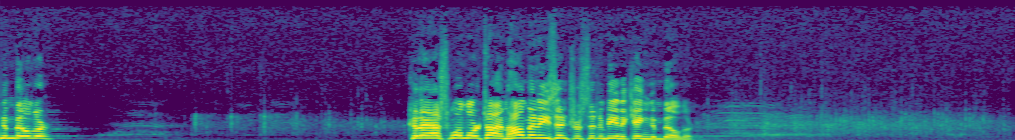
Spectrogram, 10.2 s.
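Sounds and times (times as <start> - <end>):
speech: 0.0 - 0.6, 4.1 - 7.0
audience clapping: 1.9 - 4.3, 7.0 - 10.1.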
